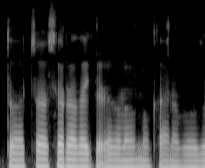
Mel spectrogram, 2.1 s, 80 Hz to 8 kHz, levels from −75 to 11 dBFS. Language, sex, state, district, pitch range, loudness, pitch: Kannada, male, Karnataka, Koppal, 115-120 Hz, -14 LUFS, 115 Hz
